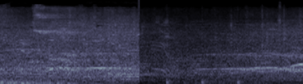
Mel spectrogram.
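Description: Arena crowd noise with voices, then, after a sudden drop in level, a basketball bounced three times on a hardwood court, about two bounces a second, as a free-throw shooter readies his shot.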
